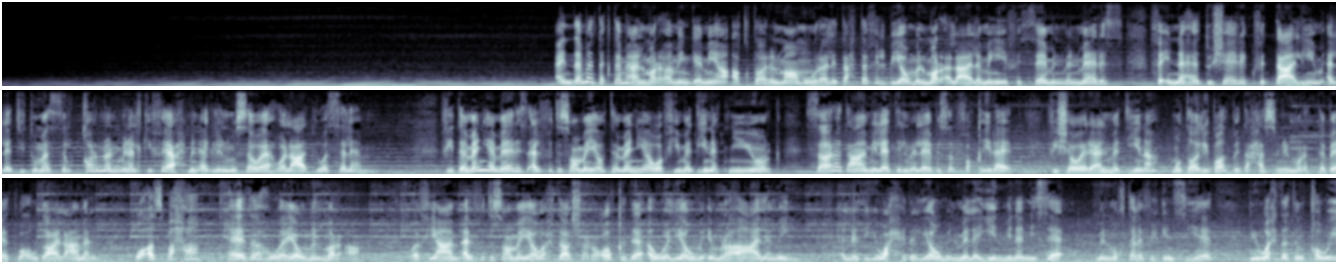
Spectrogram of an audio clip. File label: Arabic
